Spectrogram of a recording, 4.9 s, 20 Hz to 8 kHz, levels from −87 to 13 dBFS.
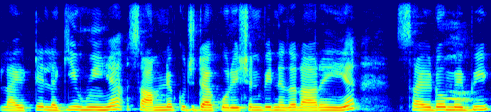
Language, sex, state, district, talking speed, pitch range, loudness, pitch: Hindi, female, Chhattisgarh, Rajnandgaon, 195 wpm, 185-210 Hz, -15 LUFS, 200 Hz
